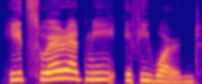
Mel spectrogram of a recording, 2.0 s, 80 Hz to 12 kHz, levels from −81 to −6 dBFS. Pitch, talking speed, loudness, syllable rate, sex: 250 Hz, 210 wpm, -16 LUFS, 4.4 syllables/s, female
